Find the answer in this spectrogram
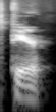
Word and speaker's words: Pierre: One thing that I did learn is that what I thought was Pierre, South Dakota, is actually Pierre, South Dakota. So if you ever say that one, it's Pierre.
